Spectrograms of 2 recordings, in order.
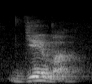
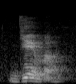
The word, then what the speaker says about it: yema: So here, letter Y is followed by a vowel in the same word, okay? So it's y, yo, yema, yeska. Yeska is tinder, to light a fire, okay? Yeska. Okay, so it's not this E sound. It's not yema, it's yema. It's not yeska, it's yeska.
